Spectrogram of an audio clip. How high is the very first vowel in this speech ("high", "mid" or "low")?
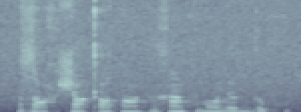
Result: low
